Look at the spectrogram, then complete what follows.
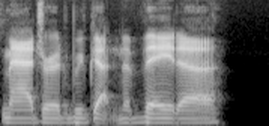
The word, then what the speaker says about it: Madrid: Iowa it's spelled just like Madrid but it's pronounced Madrid we've got nadaa it's uh there's a lot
